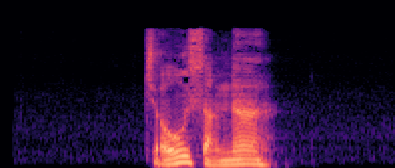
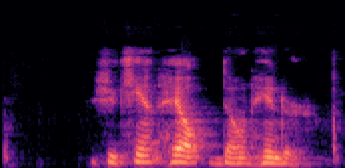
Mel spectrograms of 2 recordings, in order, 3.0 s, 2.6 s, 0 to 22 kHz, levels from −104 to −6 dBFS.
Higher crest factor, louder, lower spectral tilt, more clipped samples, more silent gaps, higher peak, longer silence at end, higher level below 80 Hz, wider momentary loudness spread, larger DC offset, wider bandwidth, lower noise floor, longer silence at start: about the same, 18 dB vs 20 dB; first, -24 LUFS vs -31 LUFS; about the same, -6.5 dB/octave vs -7.5 dB/octave; neither; neither; about the same, -10 dBFS vs -12 dBFS; first, 0.95 s vs 0.05 s; first, -46 dBFS vs -72 dBFS; about the same, 10 LU vs 12 LU; neither; first, 11.5 kHz vs 7 kHz; second, -82 dBFS vs -87 dBFS; first, 1.1 s vs 0.05 s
